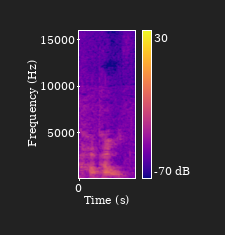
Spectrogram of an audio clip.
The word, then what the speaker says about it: Harpel: financial planning group called hapal yeah i want to make sure i'm pronouncing that right harpel financial group two kids names harper and elijah combined together formed harpel when i was thinking of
